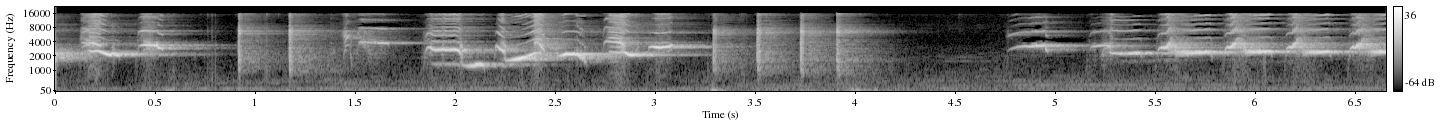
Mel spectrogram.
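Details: A Medan white-rumped shama (murai batu) in full song sings a rich, varied stream of loud whistles, trills and sharp rising notes, with a brief pause partway through.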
